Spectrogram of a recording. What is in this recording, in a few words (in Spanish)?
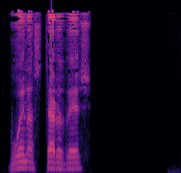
good evening, es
